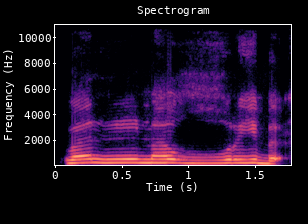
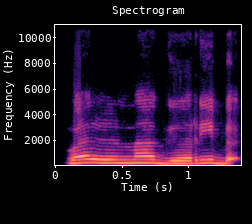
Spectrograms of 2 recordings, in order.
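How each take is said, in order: First: The gh sound flows on continuously. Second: The gh sound is cut short without flowing. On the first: The speaker calls it right. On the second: The speaker calls it wrong. "jangan seperti itu ya Umi"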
